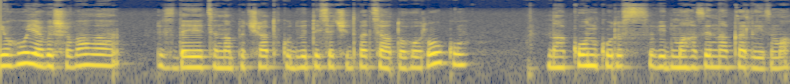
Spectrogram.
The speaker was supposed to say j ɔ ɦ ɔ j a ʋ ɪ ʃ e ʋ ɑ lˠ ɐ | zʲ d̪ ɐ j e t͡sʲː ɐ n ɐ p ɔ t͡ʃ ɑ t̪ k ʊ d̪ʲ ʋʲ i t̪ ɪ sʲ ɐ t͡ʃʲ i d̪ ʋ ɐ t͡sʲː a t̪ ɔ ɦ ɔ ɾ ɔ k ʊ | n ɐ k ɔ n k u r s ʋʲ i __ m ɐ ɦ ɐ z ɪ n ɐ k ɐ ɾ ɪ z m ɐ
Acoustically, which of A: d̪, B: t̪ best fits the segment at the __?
A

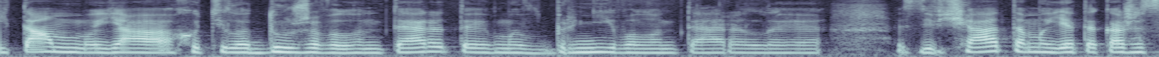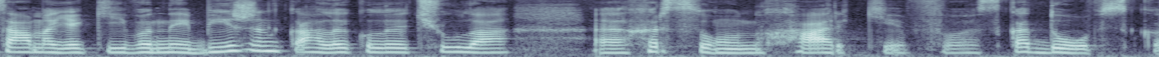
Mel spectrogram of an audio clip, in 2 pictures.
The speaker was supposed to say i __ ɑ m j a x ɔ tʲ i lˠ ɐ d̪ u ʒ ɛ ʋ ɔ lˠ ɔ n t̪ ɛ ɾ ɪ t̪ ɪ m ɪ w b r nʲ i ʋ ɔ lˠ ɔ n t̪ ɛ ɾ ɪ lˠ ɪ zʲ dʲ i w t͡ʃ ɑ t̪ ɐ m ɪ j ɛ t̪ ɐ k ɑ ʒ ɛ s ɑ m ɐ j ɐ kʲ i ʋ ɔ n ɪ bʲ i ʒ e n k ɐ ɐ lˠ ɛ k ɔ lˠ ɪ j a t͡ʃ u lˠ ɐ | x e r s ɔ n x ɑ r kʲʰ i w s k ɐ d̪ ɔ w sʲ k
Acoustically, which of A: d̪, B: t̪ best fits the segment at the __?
B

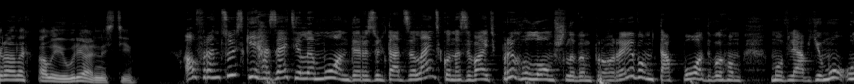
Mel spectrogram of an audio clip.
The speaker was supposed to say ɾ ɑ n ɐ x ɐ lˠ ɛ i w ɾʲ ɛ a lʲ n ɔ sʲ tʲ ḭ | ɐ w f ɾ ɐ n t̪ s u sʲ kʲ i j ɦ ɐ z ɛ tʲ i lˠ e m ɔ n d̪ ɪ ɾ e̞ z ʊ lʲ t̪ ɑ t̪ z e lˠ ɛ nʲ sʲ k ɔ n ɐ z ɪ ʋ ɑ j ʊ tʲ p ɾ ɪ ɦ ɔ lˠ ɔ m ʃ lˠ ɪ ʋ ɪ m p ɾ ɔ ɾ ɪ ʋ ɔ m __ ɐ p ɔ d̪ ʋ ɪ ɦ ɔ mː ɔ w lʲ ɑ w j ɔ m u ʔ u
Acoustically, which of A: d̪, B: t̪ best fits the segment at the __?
B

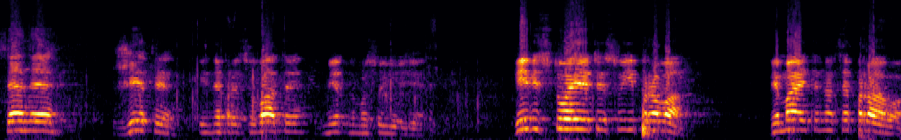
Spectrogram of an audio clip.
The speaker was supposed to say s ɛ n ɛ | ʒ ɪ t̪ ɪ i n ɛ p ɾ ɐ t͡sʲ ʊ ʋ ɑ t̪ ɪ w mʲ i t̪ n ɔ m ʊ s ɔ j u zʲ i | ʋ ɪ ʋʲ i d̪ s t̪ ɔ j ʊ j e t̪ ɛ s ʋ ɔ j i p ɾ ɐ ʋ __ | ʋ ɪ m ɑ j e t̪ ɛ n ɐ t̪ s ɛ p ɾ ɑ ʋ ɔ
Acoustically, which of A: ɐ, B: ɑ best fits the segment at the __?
B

